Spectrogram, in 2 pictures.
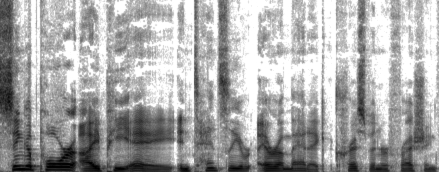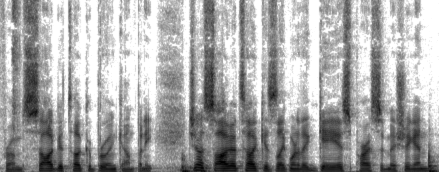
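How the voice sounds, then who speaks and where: Using a plain, everyday voice, a man with an American accent and a medium pitch talks at a fairly quick pace with ordinary pitch variation. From USA. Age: 20s. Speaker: podcast co-host. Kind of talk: casual chat.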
